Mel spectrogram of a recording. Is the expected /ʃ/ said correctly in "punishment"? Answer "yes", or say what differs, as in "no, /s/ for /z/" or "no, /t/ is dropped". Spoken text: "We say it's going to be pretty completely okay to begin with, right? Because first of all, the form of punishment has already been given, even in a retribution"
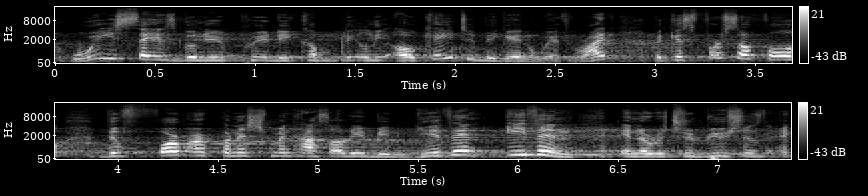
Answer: yes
